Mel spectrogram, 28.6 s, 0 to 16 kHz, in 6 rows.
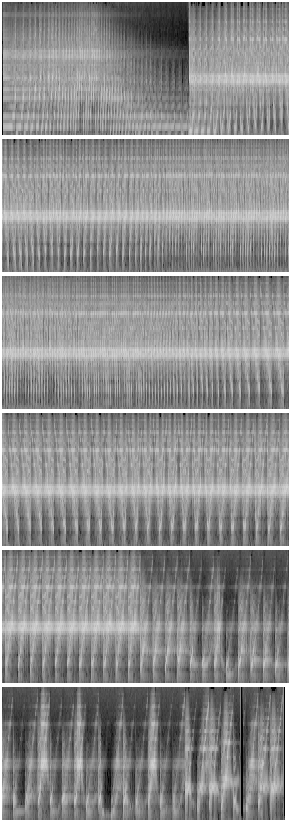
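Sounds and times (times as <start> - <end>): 
MS-20 Mini synthesizer LFO test: 0.0 - 28.6.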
